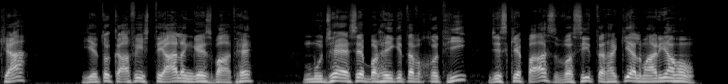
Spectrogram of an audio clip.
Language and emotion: Urdu, angry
